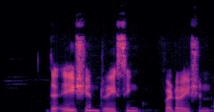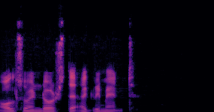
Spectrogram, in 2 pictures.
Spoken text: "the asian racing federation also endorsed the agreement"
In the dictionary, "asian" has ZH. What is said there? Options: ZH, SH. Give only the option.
SH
